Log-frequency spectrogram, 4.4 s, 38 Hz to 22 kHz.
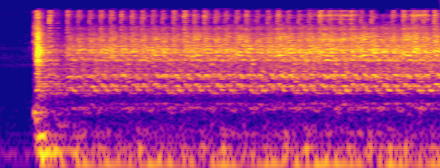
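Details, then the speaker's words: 1973 Torino with a used engine, fresh 10W40 oil, just started: rough idle with a quick, even tick, oil light not on, timing a little off; the engine was later found to have blow-by and judged junk. "That doesn't sound good. Something's ticking."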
